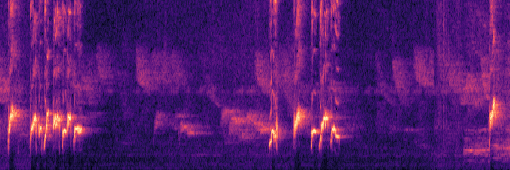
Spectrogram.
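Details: Caged-bird stimulation recording of red-whiskered bulbul song, brisk phrases of five to six sweet, bouncing whistled notes, two phrases about three seconds apart, followed by a single rising note.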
